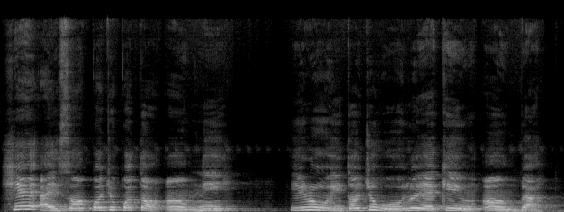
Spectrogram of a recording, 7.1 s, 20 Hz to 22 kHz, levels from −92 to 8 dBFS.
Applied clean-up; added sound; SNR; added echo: none; none; none; reverberation time 0.5 s.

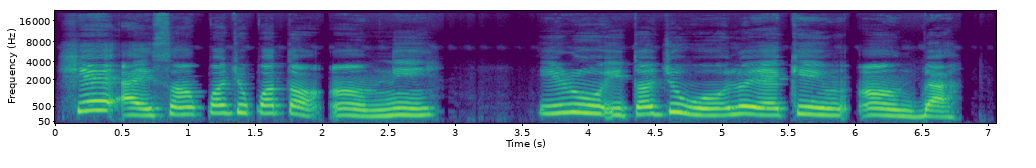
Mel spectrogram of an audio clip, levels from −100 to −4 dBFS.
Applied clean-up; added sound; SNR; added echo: none; none; none; none.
